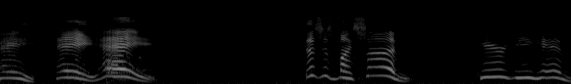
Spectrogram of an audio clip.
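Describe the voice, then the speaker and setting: A woman puts on a high-pitched character voice, speaking very slowly with long, frequent pauses. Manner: solemn, authoritative.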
